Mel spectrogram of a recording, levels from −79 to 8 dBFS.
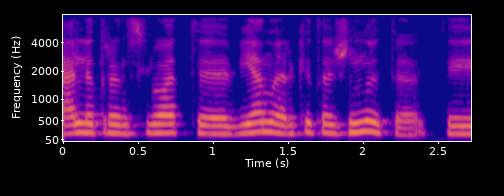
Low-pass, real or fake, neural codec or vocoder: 7.2 kHz; real; none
